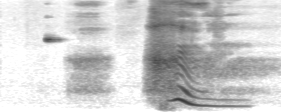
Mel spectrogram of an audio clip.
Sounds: Sigh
